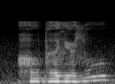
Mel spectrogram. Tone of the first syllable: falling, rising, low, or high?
low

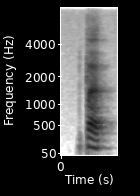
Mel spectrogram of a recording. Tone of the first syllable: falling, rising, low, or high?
falling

